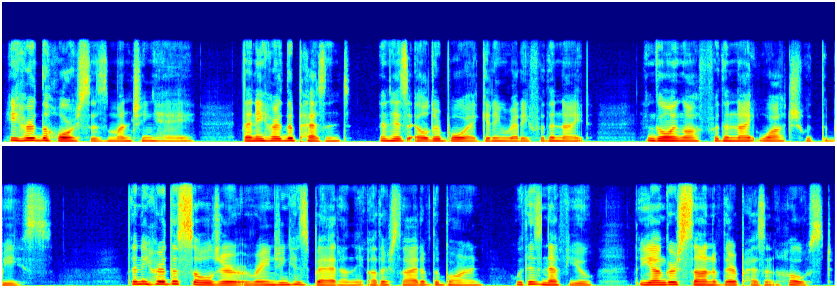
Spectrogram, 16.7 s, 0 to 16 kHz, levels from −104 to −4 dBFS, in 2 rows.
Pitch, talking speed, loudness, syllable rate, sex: 195 Hz, 200 wpm, -19 LUFS, 5.0 syllables/s, female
